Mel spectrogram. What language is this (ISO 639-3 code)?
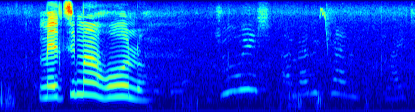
sot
